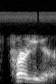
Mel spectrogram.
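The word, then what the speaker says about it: Puryear: with Eugene Eugene purer I can never pronounce it right per how you how you pronounce it per year okay per year um and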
